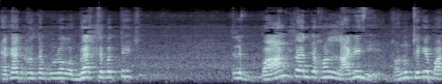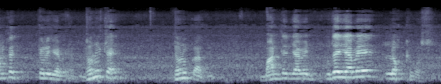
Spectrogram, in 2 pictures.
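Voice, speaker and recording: A man teaching a scripture class at an ashram, explaining patiently, rephrasing and repeating points, and reciting verses slowly in a chanting cadence. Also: high-pitched, lively intonation, pushed and bright, a little hiss or hum, poor audio. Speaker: spiritual teacher. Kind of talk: scripture lecture to students.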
